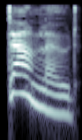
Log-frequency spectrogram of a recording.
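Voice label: "download", British English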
